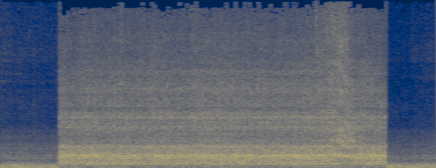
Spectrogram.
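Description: Steady in-car engine and road rumble. About half a second in it is abruptly replaced by a loud, even hiss with no low rumble under it, and the hiss cuts off just as suddenly shortly before the end.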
